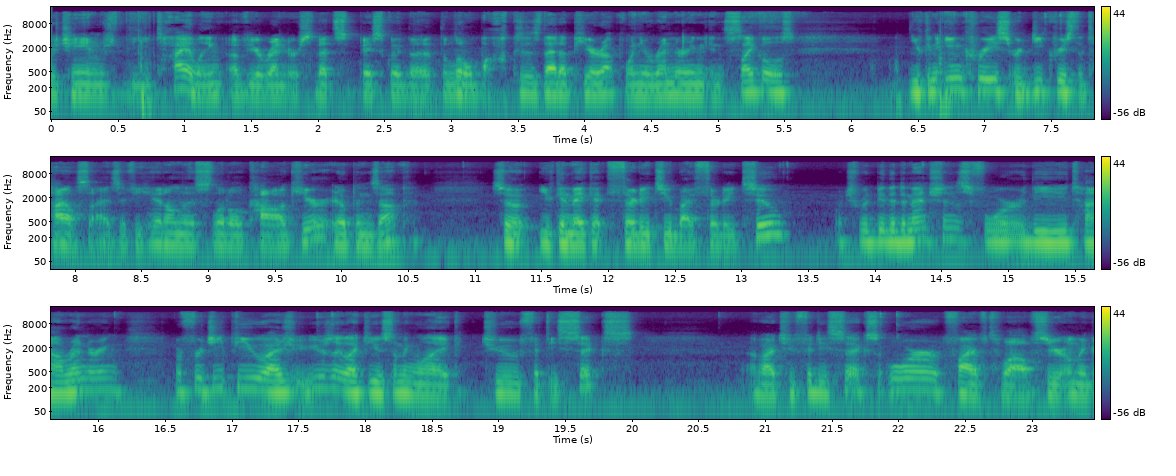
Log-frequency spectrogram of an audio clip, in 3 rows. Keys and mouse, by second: 7.6 click.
